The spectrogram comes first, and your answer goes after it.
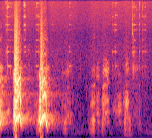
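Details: A pet hound, obsessed with lizards, barks while interacting with a lizard: two loud, sharp barks in quick succession about half a second apart, followed by softer, scattered yips and rustling.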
